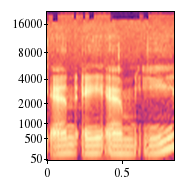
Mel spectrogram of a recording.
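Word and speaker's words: Naim: My name is Name. Yeah. What? He's called N A I M is the way that it is spelled.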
